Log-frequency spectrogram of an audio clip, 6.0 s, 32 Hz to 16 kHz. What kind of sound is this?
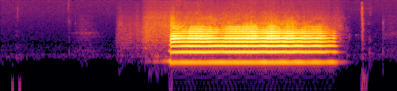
Part of the Good-sounds dataset of monophonic instrumental sounds.
instrument::trumpet
note::Asharp
octave::3
midi note::46
good-sounds-id::2853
